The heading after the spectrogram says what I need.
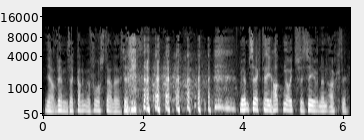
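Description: A man preaching a sermon in a loose, conversational way, with many fillers and quoted lines that drop to a hush. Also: medium pitch, animated, slow pace, gravelly. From Netherlands.

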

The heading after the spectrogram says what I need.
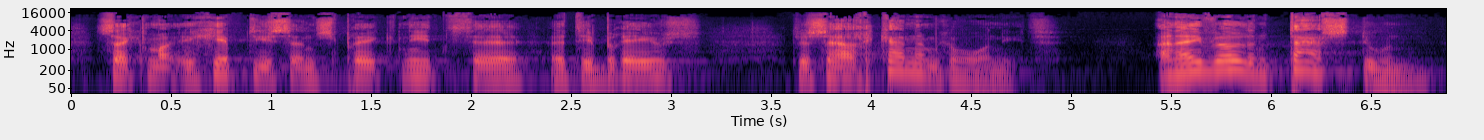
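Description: A middle-aged man, a pastor giving a sermon, talking to his congregation in a direct, conversational way. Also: mid-range voice. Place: church. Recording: long hall reverb.

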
